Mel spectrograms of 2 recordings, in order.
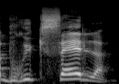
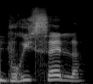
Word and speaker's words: Bruxelles: Je dis pas Bruxelles. Ça se dit Bruxelles.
